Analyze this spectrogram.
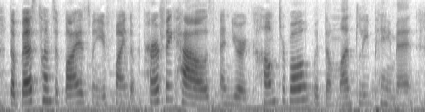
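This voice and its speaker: A woman with an American accent speaks at a moderate pace with a high pitch and lively intonation. Music plays in the background. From US West Coast, Los Angeles. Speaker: real estate agent. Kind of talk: scripted tutorial.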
